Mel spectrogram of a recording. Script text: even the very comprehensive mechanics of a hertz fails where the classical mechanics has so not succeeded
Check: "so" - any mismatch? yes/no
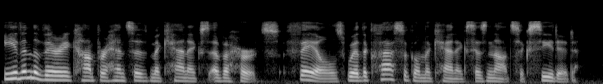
yes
